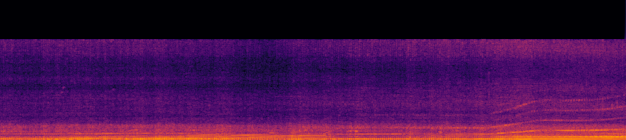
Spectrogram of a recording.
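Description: Motorcycle engine revving. Its pitch climbs steadily, drops about two and a half seconds in, then climbs quickly again near the end.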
